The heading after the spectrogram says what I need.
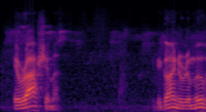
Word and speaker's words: Hiroshima: It's pronounced Hiroshima.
